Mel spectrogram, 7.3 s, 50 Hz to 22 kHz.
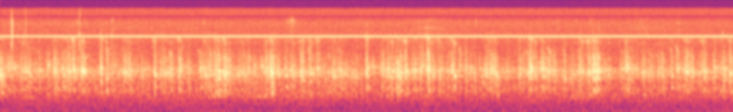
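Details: A chorus of wood frogs mating in a vernal pool at Acton, Massachusetts, on 18 March 2010, gives dense, duck-like clucking calls that overlap continuously.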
